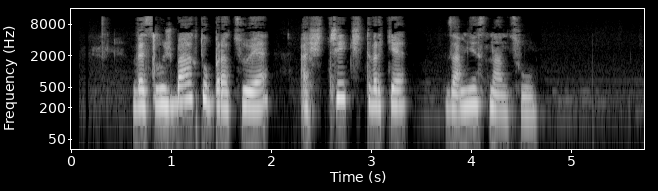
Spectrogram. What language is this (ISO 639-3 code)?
ces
